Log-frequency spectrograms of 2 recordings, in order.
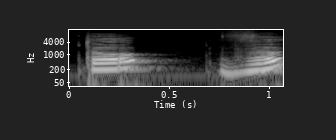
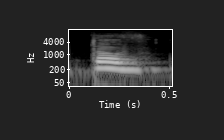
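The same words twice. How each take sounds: First: "To, v" dipisah jelas; split syllables. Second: Said in the usual way. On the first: Shown as a demonstration. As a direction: eja "To" lalu "v" terpisah.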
